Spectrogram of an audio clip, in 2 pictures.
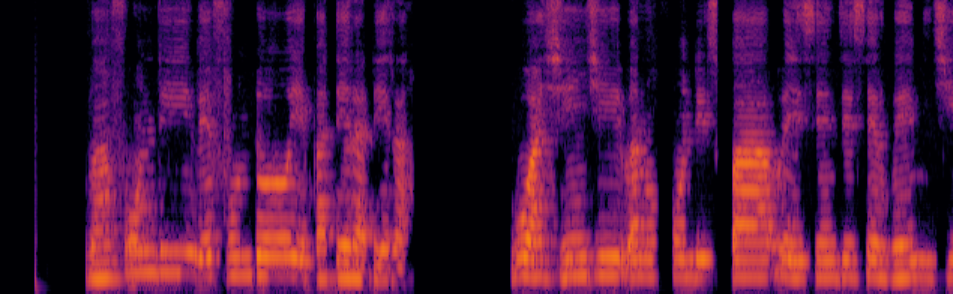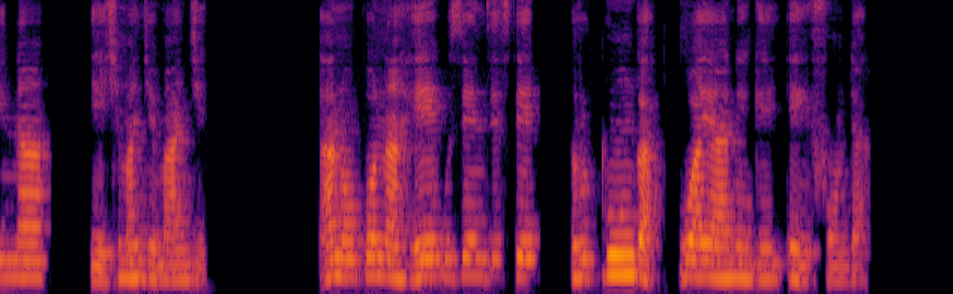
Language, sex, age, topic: Ndau, male, 25-35, education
